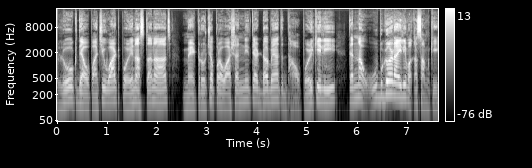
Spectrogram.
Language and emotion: Goan Konkani, disgusted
